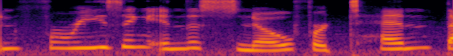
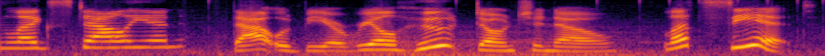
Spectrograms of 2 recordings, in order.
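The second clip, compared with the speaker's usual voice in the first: put-on folksy Wisconsin accent with sing-song lilt. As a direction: play it as a chipper Wisconsin local. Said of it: "That's your new accent".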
